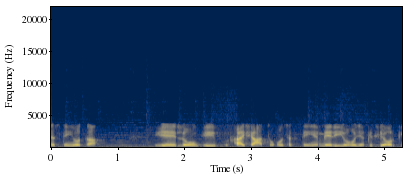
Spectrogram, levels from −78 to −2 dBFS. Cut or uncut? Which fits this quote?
uncut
